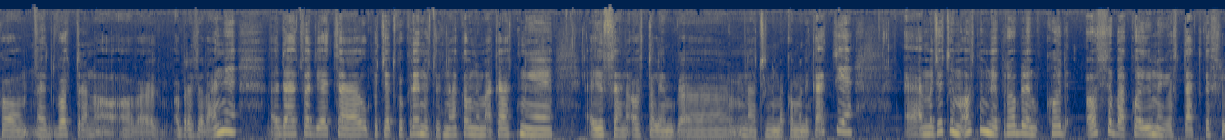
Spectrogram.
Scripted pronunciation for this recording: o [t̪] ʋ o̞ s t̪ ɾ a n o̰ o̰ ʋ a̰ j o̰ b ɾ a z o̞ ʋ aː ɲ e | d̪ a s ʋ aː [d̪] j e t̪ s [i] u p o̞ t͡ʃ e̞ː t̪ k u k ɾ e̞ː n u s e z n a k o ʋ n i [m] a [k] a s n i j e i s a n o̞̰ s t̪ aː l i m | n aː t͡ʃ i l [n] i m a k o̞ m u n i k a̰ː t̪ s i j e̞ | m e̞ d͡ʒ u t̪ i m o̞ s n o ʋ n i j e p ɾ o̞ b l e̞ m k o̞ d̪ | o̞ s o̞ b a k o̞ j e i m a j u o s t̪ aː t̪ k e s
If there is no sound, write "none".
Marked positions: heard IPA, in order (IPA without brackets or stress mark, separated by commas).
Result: d̪, d̪, a, m, k, n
